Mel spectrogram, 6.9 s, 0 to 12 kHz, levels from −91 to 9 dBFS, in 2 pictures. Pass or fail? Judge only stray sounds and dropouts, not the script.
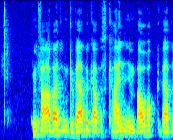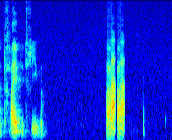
fail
